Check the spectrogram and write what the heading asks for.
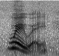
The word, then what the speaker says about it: Weiwei: Now I have people saying my name as Weiwei. And I'm like, no. My name is Weiwei. I'm very attached to that. Can you please just say it? Weiwei.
